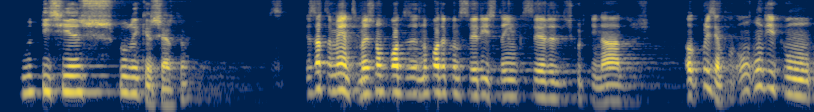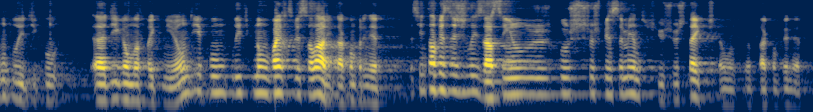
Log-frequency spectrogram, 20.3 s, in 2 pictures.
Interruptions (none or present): none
